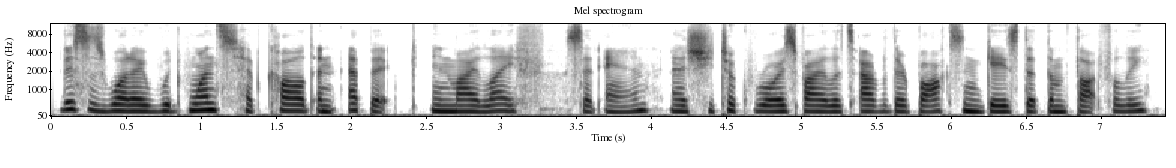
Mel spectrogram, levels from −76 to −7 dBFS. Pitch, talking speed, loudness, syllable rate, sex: 215 Hz, 235 wpm, -17 LUFS, 5.3 syllables/s, female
